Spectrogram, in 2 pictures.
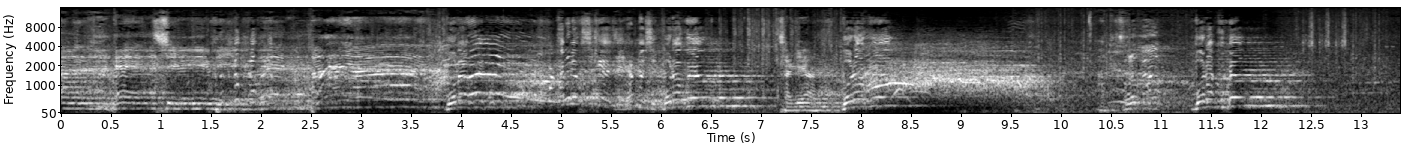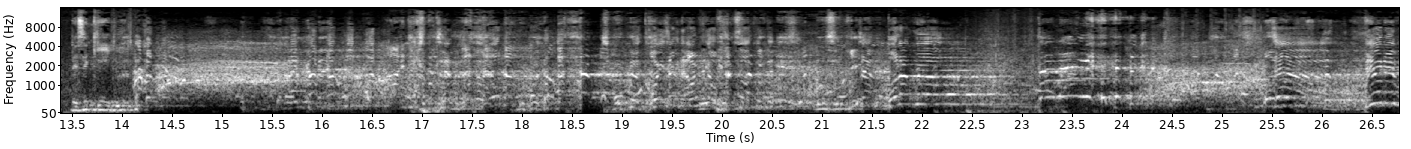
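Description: Young men talk through microphones over loudspeakers in a large echoing hall.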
